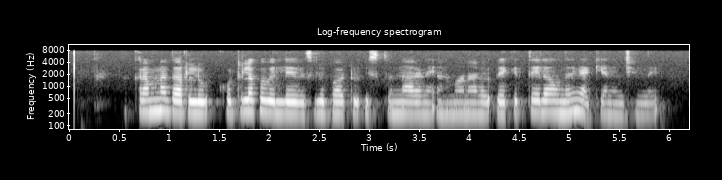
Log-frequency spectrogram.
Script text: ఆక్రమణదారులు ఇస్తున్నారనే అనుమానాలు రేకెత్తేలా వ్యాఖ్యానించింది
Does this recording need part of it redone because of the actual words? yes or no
yes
